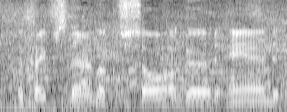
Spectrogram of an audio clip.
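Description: Loud music plays in the background behind a man whose voice sounds dry with no echo. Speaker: travel vlogger. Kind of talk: casual vlog chat. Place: street. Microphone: phone near.

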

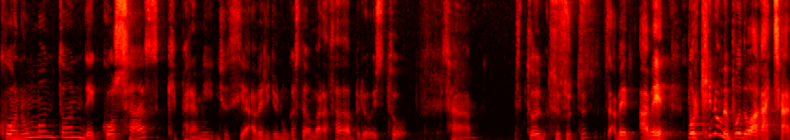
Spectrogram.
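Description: A woman with a dark, mellow tone talks at a fairly slow pace, her pitch making very wide swings. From Spain. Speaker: writer and cultural manager; podcast guest. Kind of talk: casual chat. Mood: lively, humorous storytelling. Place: studio. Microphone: studio mic.

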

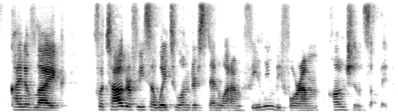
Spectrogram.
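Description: Against a quiet background, the voice comes through with a bright, sharp tone. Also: woman. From Dominican Republic. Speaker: photographer. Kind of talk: panel discussion. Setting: video call. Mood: reflective, soft, personal. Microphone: video call.

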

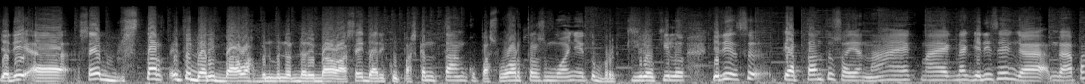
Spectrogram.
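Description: A high-pitched man at a moderate pace, with ordinary pitch variation and faint music in the background. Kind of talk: interview answer. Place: cafe.

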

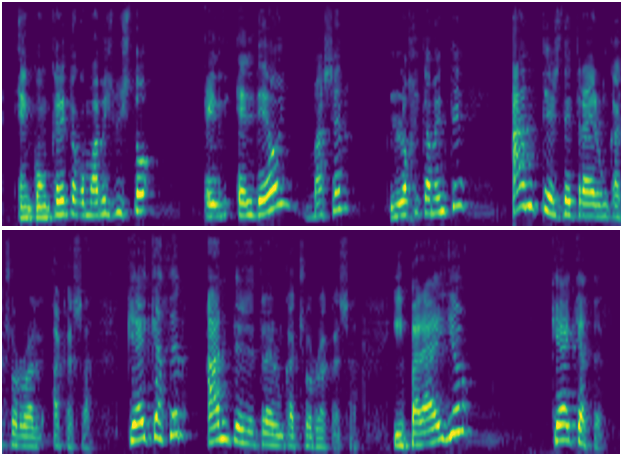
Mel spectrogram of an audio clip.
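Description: Against a quiet background, a man with a high pitch and very wide pitch swings speaks at a moderate pace, leaving long, frequent pauses. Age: 50s. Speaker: dog breeder. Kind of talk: casual chat. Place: shop. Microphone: camera far.

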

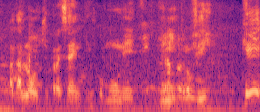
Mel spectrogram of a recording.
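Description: A man's voice in dry sound with no echo, over noticeable background noise. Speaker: city councillor. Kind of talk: interview answer. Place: street. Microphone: phone near.

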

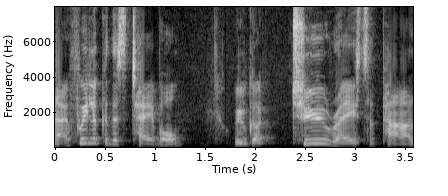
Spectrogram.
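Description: The man's voice has a bright, sharp tone, heard against a quiet background. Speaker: electronics YouTuber and tutor. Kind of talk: tutorial. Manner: casual, conversational with fillers. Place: workshop.

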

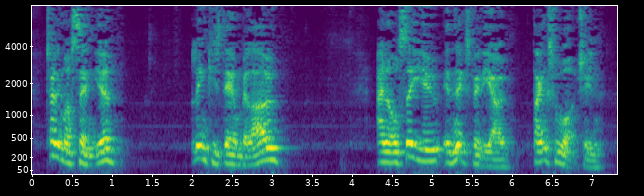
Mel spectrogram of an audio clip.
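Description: Against a quiet background, a man speaks at a moderate pace with vocal fry. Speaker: food vlogger. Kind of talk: casual vlog chat. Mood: cheerful, friendly. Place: kitchen. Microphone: phone near.

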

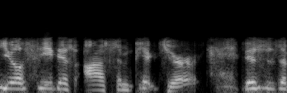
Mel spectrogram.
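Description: Vocal fry runs through this enthusiastic-sounding voice, which moves at a moderate pace. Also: woman. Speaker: educator presenting on professional development. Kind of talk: conference webinar presentation. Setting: video call.

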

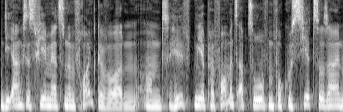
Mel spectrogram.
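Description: A man's voice, dark and mellow in tone, with ordinary pitch variation. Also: quiet background. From Germany, Bielefeld (northern Germany); Germany. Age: 20s. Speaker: extreme mountaineer; interview guest. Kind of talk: radio interview. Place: studio. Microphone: studio mic.

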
